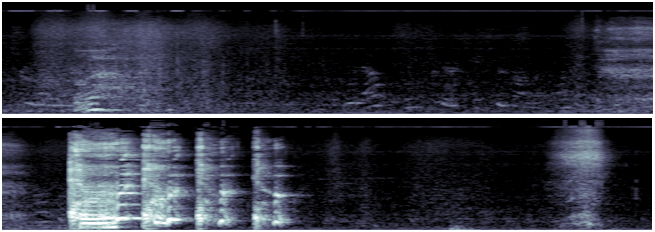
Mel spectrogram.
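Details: Short fit of about five harsh, forceful bronchitis coughs in a quiet room; the cougher says it has lasted forever, their ear popped and their head hurts.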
